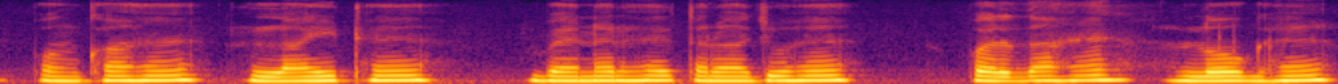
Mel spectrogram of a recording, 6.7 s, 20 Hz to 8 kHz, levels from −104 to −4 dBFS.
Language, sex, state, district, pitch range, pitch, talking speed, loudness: Hindi, male, Andhra Pradesh, Chittoor, 155-170 Hz, 160 Hz, 105 wpm, -14 LUFS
